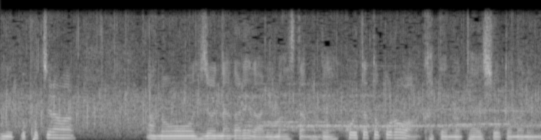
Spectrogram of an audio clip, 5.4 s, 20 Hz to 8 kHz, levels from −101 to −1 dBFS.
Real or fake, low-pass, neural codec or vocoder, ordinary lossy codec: real; 7.2 kHz; none; none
